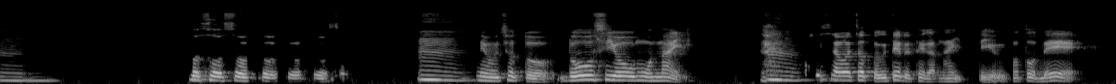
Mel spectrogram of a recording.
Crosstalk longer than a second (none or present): none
